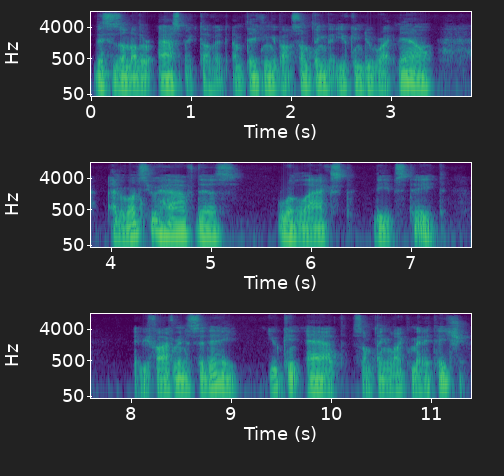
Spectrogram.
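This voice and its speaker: A man coaching viewers through an exercise in an informal, halting way, in short phrases. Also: very deep voice, vocal fry, breathy edge. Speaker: breathwork coach giving online guidance. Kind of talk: instructional talk to viewers.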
